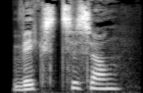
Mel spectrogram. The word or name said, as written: vækstsæson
